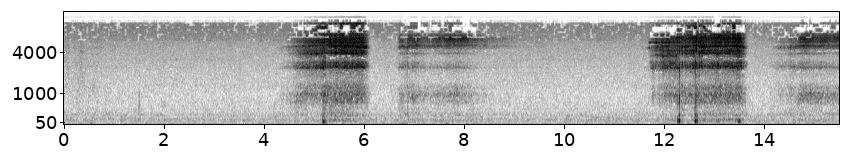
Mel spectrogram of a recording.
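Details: Sleeping dog: two slow, noisy snoring breaths over about fifteen seconds with soft snorts, over steady background hiss; dog snoring.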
